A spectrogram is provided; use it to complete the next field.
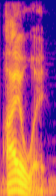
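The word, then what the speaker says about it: Iowa: And yes, unlike the actual state, this town in Louisiana is pronounced Eyeway.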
